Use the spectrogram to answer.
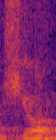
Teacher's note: Kalau syo shin, bagian tengah-tengah lidah itu ke bawah.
